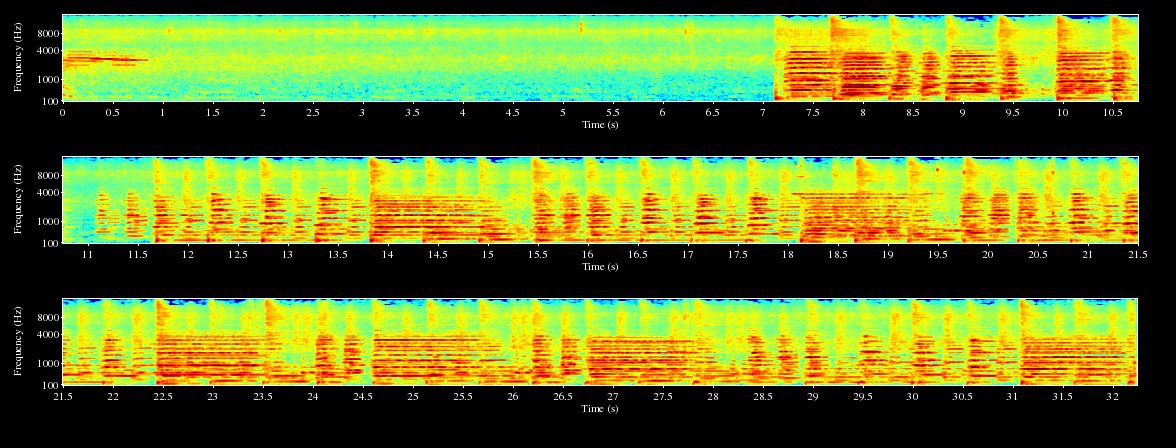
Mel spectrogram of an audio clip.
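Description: After several seconds of low background, a youth wind band of brass, saxophones, clarinets and flutes starts playing a march about seven seconds in. It plays loudly with a steady beat, dipping briefly a few seconds after the start.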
